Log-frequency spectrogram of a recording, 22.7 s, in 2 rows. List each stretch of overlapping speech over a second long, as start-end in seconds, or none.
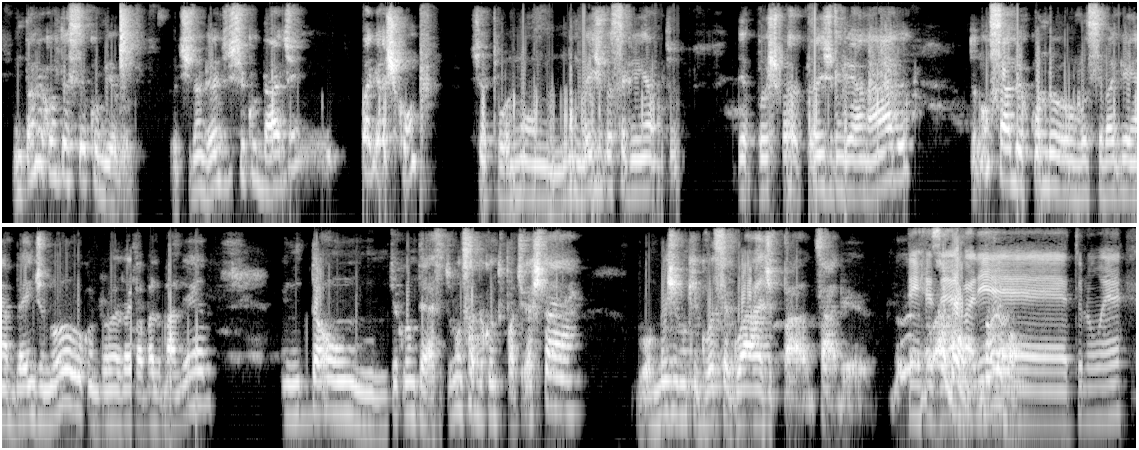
20.4-21.6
